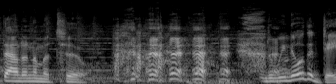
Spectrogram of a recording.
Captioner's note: laughter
